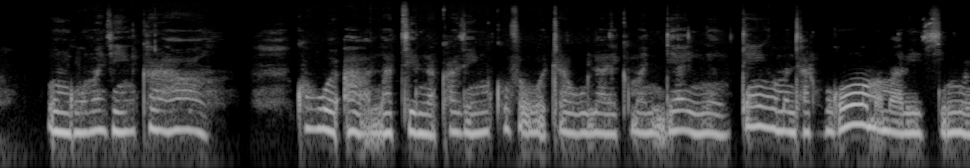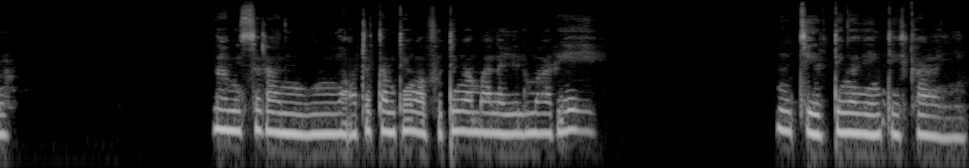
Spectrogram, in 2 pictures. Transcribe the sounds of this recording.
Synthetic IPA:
uŋɡomaziɲikʰaɾa | kʰouaʔanʔat͡seɾinakʰazeɲikʰofa̰uɦa̰ʈ͡ʂaulaɾekimand̪eaiɲanit̪eŋəmand͡ʒaɾuŋɡomamaɾez̥iɲulə | namisiɾanaʈ͡ʂət̪amint̪eŋəvot̪eŋəmalaelumaɾe | nit͡seɾit̪eŋəzeɲit̪ezi̥kaɾaiɲi̥

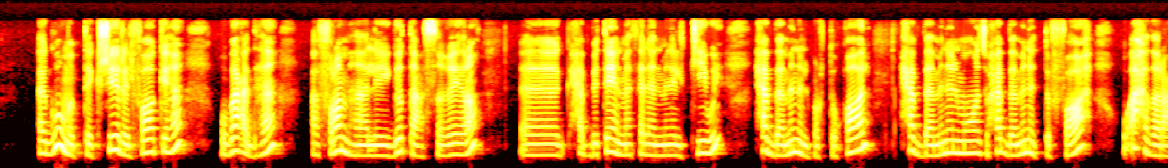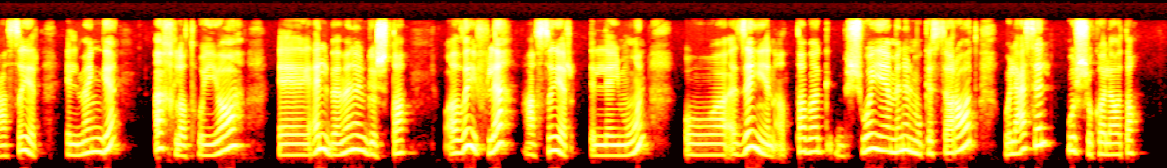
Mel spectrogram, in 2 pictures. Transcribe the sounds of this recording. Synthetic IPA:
ʔaɡuːmb̚t̪akʃiːɾɪlfaːkɪɦa | wbaʕd̪ɦa | ʔafɾˤɑmɦalɪɡɨt̪ˤɑʕsˤɨɣiːɾa | ħabːat̪eːnmaθalanmɪnɪlkiːwi | ħabːamɪnɪlbʊɾt̪ʊqɑːl | ħabːamɪnɪlmoːzwħabːamɪnɪt̪ːʊfːaːħ | wʔɑħðˤɑɾˤʕɑsˤiːɾ | ɪlmaŋɡa | ʔɑxlɑt̪ˤwɪjːaːh | ʕɪlbamɪnɪlɡɪʃt̪ˤɑ | wʔɑ̰ðˤiːflah | ʕɑsˤiːɾ | ɪlːaːmuːn | wʔa̰zajːɪnʔɨ̰t̪ˤːɑbɑɡbɪʃwajːamɪnɪlmʊkasːɑɾˤɑːt̪ | wɪlʕasal | wɪʃːʊkʊlaːt̪a

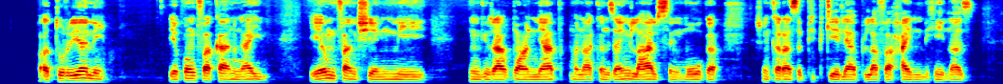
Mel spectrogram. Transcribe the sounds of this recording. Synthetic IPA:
a̰t̪uɾiani | ekoŋifakaniŋajni̥ | ewŋifaŋiʃenini | raɦuaniniabi̥manakanizajɲilalisiɲimokə | ʃiŋikaɾazəbibi̥kʲelabilafəhajniniɦenazi̥

